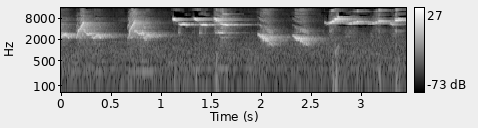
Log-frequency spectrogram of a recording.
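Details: Brown-chested jungle flycatcher singing fiercely at night to provoke rivals: swooping, slurred whistles alternating with high sustained notes, in rapid irregular phrases.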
